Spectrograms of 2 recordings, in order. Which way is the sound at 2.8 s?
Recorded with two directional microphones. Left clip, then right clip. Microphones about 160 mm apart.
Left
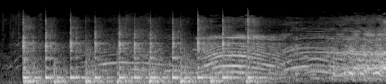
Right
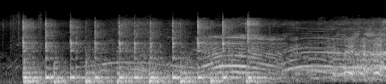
55° left (ahead or behind).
